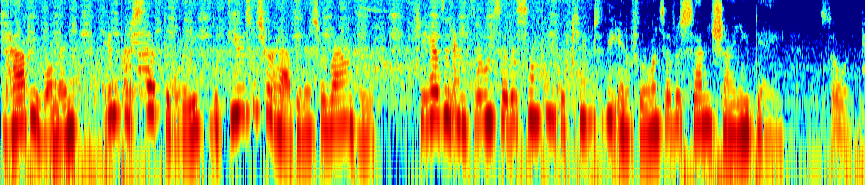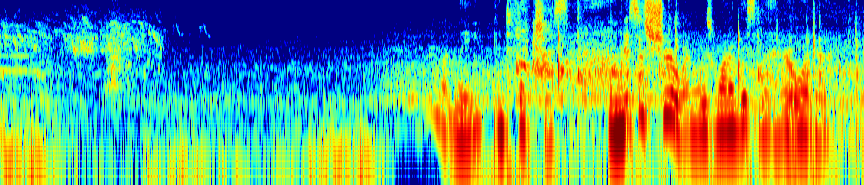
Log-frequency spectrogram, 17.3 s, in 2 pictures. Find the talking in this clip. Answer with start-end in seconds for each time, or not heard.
0.0-8.5, 12.9-17.2.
